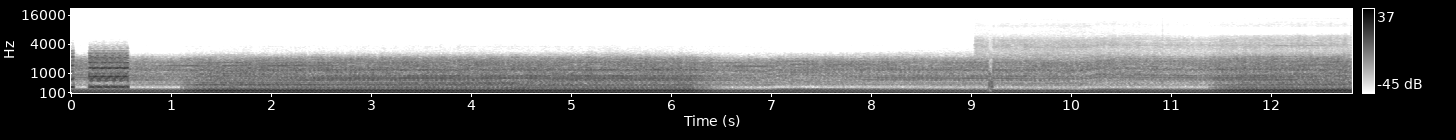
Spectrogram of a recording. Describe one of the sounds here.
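A heavy truck engine hums steadily and changes pitch as it drives.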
